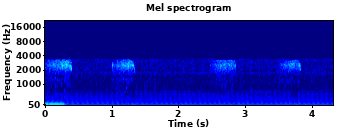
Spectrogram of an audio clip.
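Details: Barn Owl owlets at an Audubon Starr Ranch nest in California, begging hungrily on camera. Four short rasping hisses, each under half a second, spaced about a second apart, with constant mains hum beneath.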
